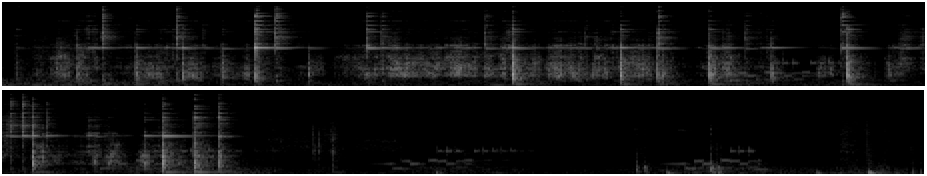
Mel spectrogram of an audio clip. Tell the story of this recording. Whilst I was stirring my tea, I got a phone call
